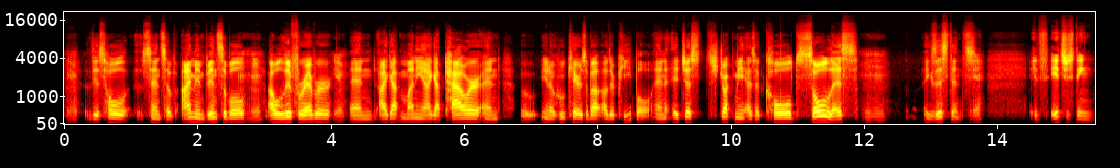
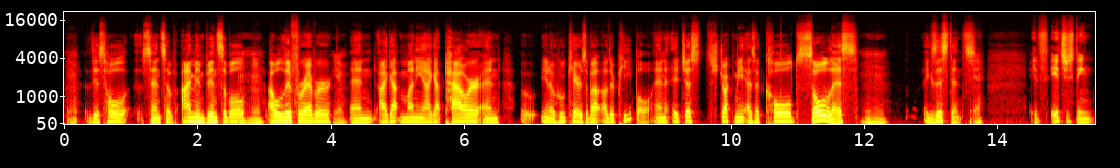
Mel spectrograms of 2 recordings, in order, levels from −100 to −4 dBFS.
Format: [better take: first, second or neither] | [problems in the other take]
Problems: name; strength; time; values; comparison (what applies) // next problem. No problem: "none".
second | thin; very; fading below 350 Hz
